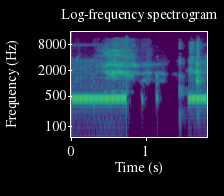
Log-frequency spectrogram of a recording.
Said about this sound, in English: We have a call coming in. Oh. Should I answer it?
